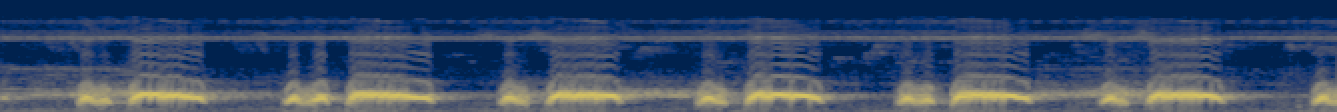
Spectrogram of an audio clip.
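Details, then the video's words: Cooing of a spotted dove kept as a decoy, a standard voice for daily training of doves. Deep soft coos in paired phrases about once a second, steady and even, with a faint continuous high tone behind. "chim cu gáy mồi giọng gáy chuẩn dùng luyện giọng chim cu gáy mỗi ngày"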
